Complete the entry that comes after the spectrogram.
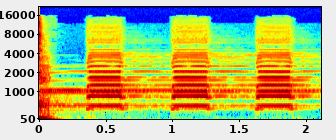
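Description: A car horn honks three times in a steady rhythm, each blast short, loud and bright, with brief silences between them and no voices present.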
